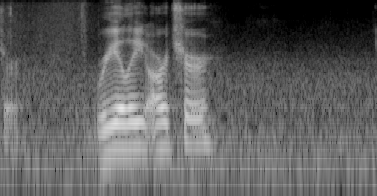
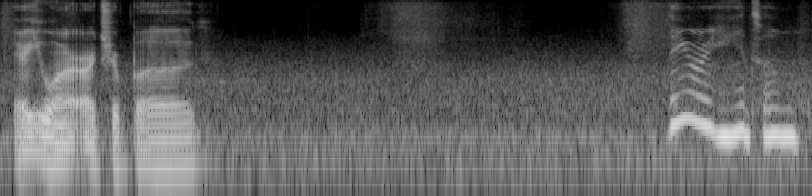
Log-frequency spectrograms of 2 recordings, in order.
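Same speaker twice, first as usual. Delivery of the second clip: soft high pet voice; 6 semitones higher, 7 dB quieter than usual. Real, not acted. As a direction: coo at the dog. Baby talk to her dog.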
